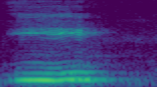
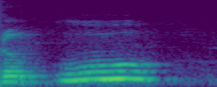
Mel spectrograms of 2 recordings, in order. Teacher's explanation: when you pronounce E, your lips are spread. But when you pronounce the word U, so your lips are rounded.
